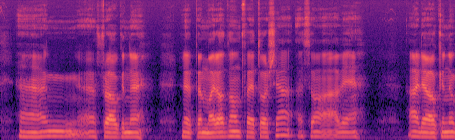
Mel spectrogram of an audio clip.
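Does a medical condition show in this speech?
Yes: ALS.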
